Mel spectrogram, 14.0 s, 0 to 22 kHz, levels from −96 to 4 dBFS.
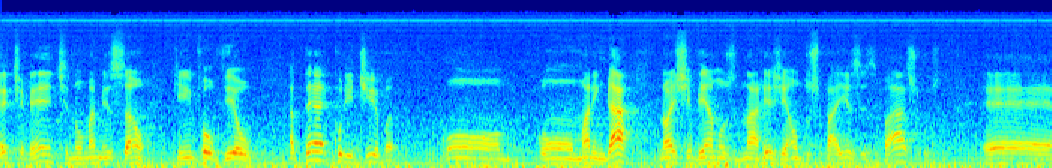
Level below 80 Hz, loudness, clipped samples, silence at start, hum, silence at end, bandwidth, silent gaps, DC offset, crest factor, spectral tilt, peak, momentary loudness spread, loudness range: -38 dBFS; -28 LUFS; under 0.1%; 0 s; none; 0 s; 16.5 kHz; none; under 0.1%; 24 dB; -5.5 dB/octave; -4 dBFS; 14 LU; 5 LU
